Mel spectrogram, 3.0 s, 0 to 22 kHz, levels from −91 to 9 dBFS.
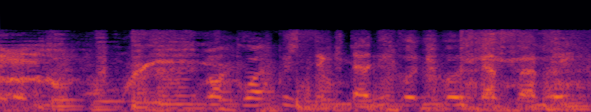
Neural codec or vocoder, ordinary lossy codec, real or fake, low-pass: codec, 16 kHz, 4 kbps, FreqCodec, smaller model; none; fake; 7.2 kHz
